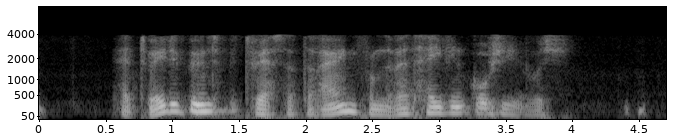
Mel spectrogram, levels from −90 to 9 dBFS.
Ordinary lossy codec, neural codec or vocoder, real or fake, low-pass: AAC, 16 kbps; codec, 16 kHz in and 24 kHz out, 0.9 kbps, LongCat-Audio-Codec, four codebook decoder; fake; 7.2 kHz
